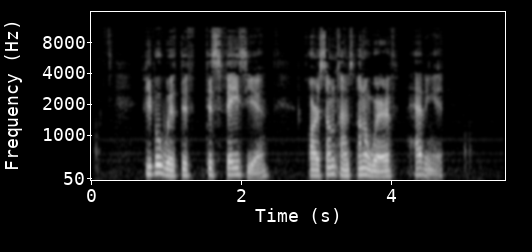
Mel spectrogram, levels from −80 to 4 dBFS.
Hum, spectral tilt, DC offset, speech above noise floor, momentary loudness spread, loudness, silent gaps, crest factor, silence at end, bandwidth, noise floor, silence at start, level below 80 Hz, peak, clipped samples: none; -4.5 dB/octave; under 0.1%; 45 dB; 11 LU; -18 LUFS; none; 18 dB; 0.85 s; 11.5 kHz; -62 dBFS; 0.75 s; -56 dBFS; -2 dBFS; under 0.1%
